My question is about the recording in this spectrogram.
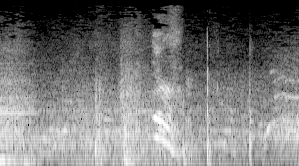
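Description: A sharp knock about a second in, a cricket ball striking the back of a batsman's helmet from a bouncer, amid a voice-like cry.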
